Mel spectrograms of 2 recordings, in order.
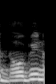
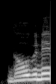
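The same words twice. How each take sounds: First: धोबिन said as two syllables, dho-bin, ending on n; the correct धोबिन, with no final vowel; correct form. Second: धोबिनी said with a short i before the final नी, as dho-bi-nee; the wrongly spelt धोबिनी, with the extra i sound; wrong form. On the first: Teacher giving the class the right form, धोबिन. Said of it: "धोबिन होता है बाबू". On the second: Teacher showing a student's mistake, saying धोबिनी. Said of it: "धोबिनी नहीं होता है". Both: Shown as a demonstration.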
